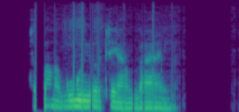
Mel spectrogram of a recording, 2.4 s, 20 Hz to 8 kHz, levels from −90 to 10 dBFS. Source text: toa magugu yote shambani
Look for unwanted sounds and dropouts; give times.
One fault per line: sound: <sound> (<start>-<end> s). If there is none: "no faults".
no faults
